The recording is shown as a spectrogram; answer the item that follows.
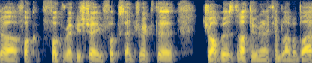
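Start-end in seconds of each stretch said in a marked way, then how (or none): none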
